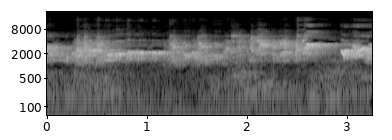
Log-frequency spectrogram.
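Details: Continuous gurgling, warbled phrase from a wild white-eared bulbul, one unbroken flow of mellow notes lasting about three seconds. The song serves to tutor chicks and stimulate other bulbuls.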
